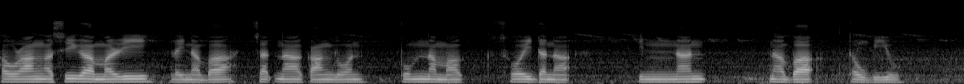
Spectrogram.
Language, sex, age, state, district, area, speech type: Manipuri, male, 30-45, Manipur, Chandel, rural, read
